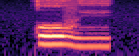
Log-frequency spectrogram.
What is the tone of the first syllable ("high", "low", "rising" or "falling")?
high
